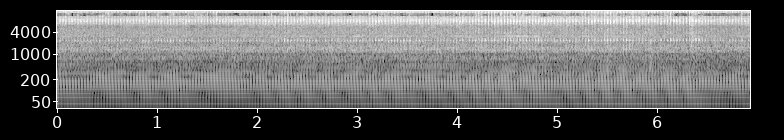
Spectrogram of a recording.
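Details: Landworks 20-ton log splitter engine splitting a dry 24–25 inch log; small engine drones evenly with a brief low bog as the ram pushes through, then recovers; split easily, healthy normal running under load.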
